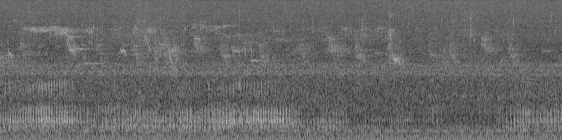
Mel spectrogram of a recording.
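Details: Spring frogs returned to garden ponds: soft, low, purring croaks rise in a dense chorus, then ease off, with a constant low background rumble throughout.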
